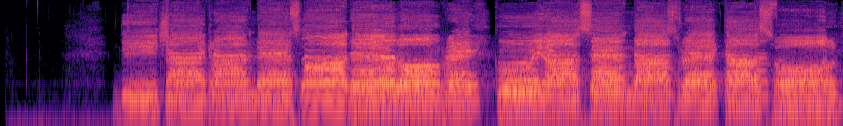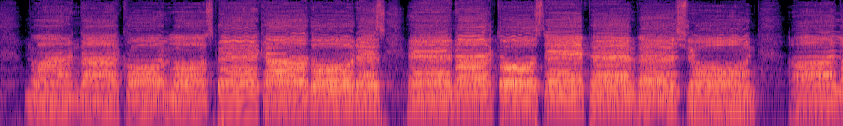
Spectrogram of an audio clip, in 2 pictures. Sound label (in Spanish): Dicha grande es la del hombre melodia palabras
